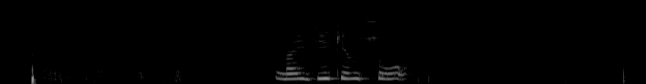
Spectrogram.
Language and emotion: Russian, sad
